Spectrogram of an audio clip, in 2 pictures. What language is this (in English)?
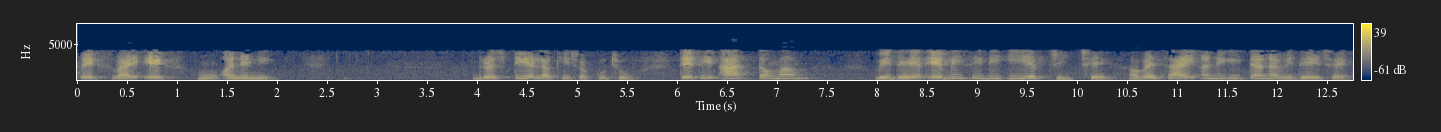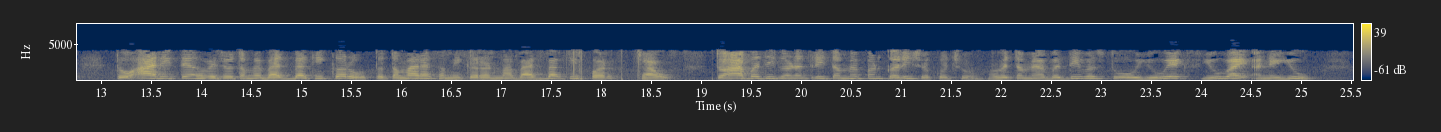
Gujarati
